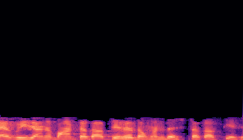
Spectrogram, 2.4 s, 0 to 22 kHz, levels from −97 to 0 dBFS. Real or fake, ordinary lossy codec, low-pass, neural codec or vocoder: fake; MP3, 16 kbps; 3.6 kHz; autoencoder, 48 kHz, 128 numbers a frame, DAC-VAE, trained on Japanese speech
